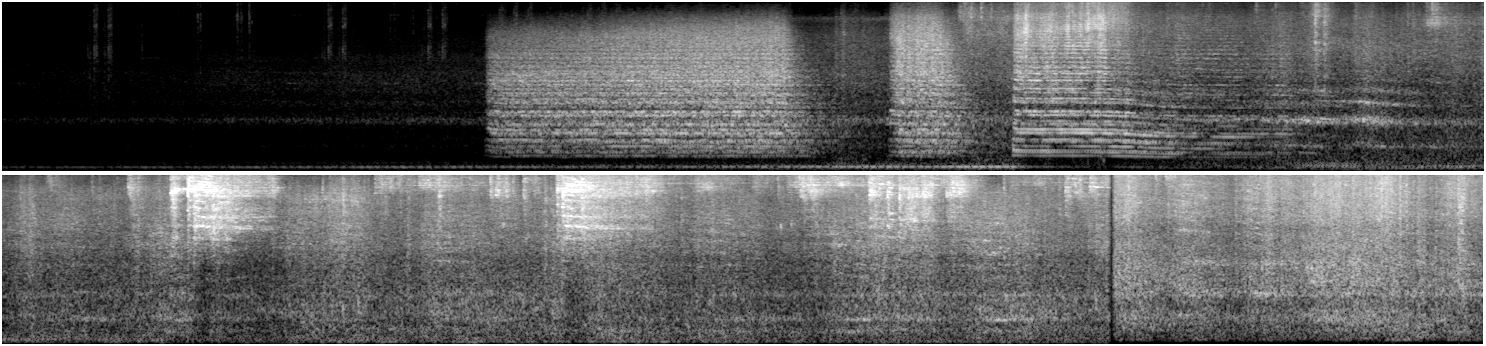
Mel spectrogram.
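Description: Diesel freight locomotive approaching, its engine hum growing louder, then its air horn sounding three blasts: a long one, a short one and another long one that drops in pitch as the locomotive passes. A long train of autorack cars then rolls by in a loud steady roar of wheels on rail, with clickety-clack over the rail joints.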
